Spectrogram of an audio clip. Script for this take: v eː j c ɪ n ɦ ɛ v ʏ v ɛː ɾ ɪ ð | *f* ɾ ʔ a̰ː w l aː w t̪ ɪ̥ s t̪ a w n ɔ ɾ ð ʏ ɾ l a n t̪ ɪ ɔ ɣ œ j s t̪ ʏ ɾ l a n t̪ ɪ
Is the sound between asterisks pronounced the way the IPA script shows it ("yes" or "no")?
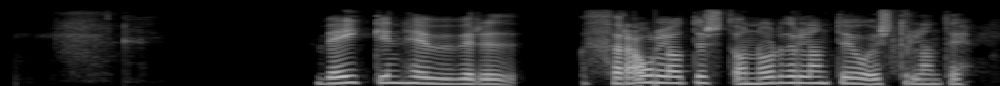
no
